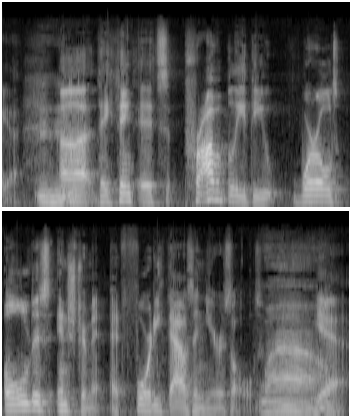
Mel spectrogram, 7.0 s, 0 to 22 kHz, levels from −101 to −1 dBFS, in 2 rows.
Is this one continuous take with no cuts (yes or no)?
no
